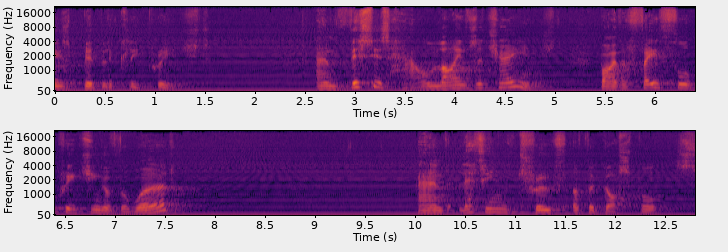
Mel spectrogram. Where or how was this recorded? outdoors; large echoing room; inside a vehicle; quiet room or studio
large echoing room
